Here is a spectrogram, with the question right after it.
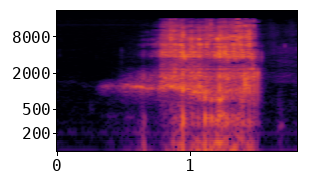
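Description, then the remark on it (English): A loud, wet slurp lasting just over a second, starting with a rising airy pull and swelling into a harsh, hissing suck before cutting off abruptly. No voices accompany it. “Or slurp. I always forget about that, how noisy it is.”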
